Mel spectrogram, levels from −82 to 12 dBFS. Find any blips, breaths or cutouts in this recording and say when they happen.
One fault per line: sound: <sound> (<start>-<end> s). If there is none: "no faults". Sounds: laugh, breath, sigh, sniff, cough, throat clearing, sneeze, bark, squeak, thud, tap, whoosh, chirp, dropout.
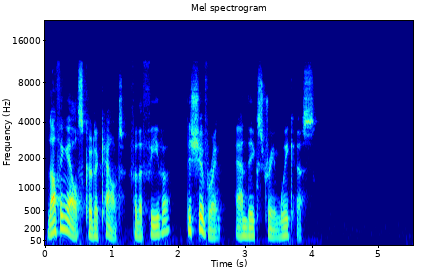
no faults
